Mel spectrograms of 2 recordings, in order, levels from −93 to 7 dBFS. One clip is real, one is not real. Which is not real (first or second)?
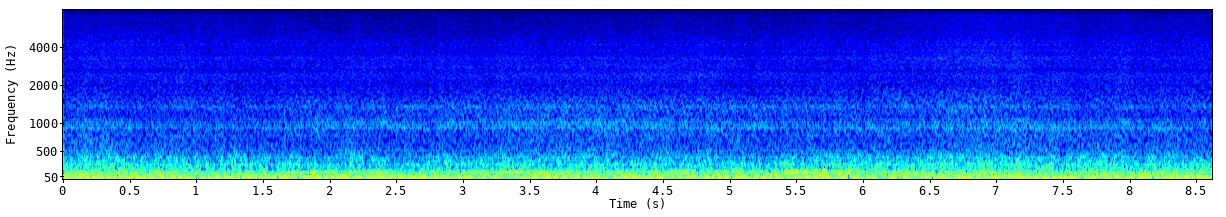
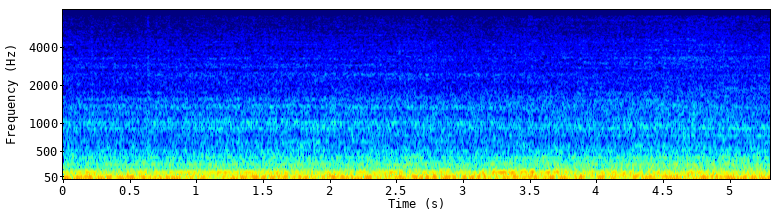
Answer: first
